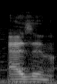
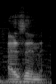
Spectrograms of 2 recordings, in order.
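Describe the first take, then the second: The two takes are said the same way.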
